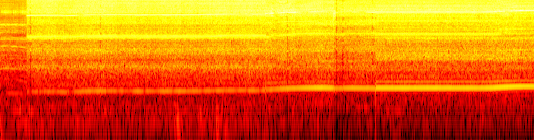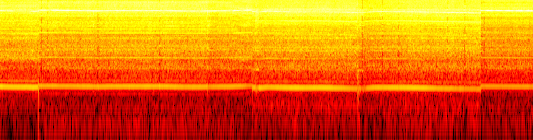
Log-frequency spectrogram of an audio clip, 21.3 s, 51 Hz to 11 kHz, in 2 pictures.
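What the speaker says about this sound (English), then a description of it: "I've been polishing up the trigger using the polisher on my Dremel with some metal polish." A Dremel rotary tool fitted with a polishing attachment buffs the trigger of a Crosman 1377 air pistol with metal polish. It gives a continuous close high whine whose pitch steps up and down slightly as the load shifts.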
